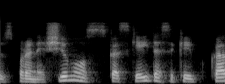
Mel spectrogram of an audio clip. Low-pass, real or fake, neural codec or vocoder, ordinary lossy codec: 7.2 kHz; fake; codec, 16 kHz, 0.3 kbps, FocalCodec; MP3, 48 kbps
